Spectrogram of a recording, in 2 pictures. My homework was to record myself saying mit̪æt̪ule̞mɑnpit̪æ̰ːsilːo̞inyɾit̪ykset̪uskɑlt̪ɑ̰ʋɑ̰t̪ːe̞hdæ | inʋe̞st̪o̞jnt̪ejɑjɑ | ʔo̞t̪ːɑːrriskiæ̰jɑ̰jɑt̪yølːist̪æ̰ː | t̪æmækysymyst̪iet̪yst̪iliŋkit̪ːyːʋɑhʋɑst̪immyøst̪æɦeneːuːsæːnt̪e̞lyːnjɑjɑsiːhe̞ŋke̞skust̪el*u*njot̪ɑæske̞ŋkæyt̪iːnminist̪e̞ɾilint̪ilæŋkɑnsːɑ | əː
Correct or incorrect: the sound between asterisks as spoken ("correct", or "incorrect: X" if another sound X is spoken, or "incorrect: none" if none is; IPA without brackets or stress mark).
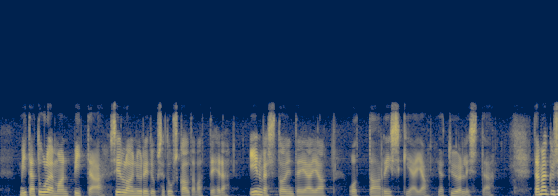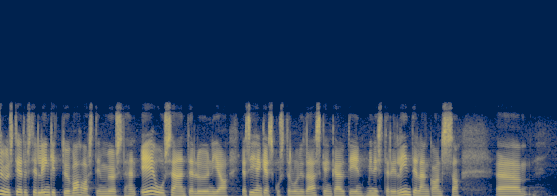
incorrect: uː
